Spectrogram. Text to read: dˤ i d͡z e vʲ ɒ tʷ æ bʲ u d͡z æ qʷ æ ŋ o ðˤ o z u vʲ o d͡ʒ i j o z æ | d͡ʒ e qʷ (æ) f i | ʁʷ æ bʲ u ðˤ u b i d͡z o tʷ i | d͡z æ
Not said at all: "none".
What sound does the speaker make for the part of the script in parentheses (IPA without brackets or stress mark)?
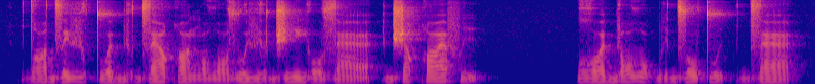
æ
